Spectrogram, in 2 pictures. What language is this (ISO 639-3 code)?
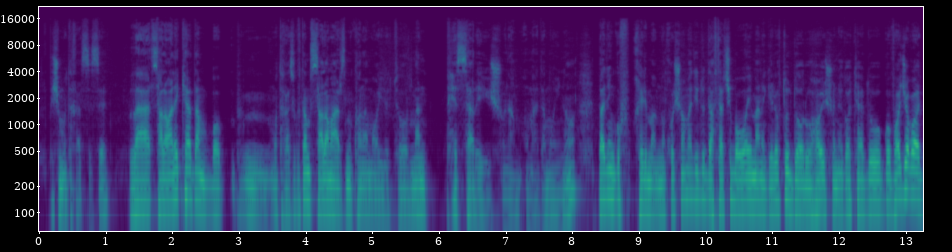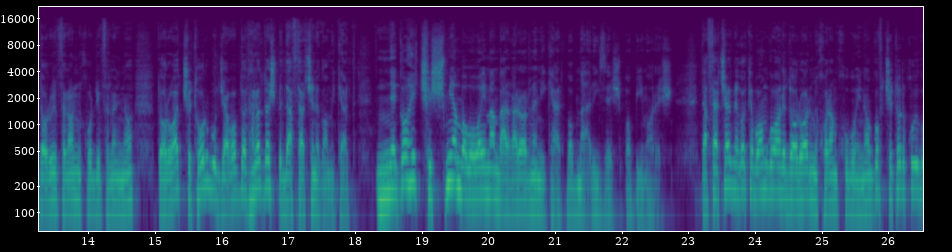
fas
